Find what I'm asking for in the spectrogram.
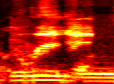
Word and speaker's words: Moreno: Moreno is usually how I say it.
